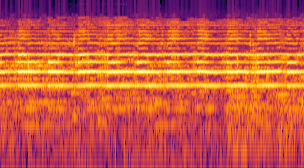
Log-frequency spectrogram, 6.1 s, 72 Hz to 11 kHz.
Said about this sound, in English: Gulf of Tonkin, destroyers of the United States Navy are assigned routine patrols from time to time. Sunday, August the 2nd, 1964, the destroyer Maddox was on such a patrol. Shortly after noon, the calm of the day is broken as general quarters sound.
